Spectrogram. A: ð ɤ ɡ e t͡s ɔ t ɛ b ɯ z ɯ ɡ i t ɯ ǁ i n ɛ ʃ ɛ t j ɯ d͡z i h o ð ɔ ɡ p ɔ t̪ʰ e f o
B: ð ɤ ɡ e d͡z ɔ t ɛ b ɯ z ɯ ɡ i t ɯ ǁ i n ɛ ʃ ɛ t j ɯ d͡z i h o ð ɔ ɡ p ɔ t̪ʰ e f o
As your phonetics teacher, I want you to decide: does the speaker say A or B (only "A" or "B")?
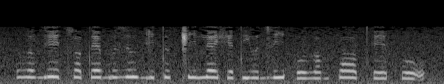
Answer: A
